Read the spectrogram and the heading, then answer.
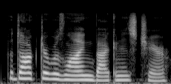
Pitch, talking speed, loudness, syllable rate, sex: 215 Hz, 280 wpm, -15 LUFS, 6.5 syllables/s, female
